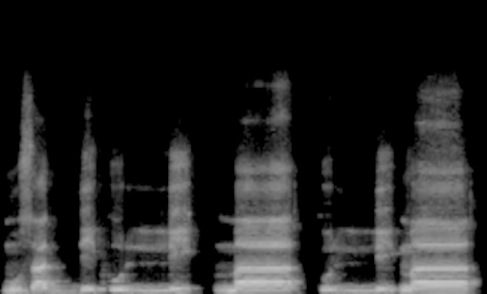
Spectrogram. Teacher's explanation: यहाँ इदगाम ऐसा होगा कि आवाज नाक में नहीं जाएगी। मुसद्दिकुल्ली मा, कुल्ली मा, अब देखिए आवाज नाक में नहीं जा रहा।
